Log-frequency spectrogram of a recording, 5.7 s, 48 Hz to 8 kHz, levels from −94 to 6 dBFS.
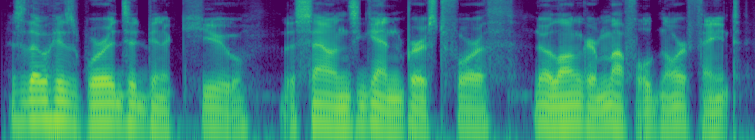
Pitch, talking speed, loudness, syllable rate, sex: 80 Hz, 180 wpm, -18 LUFS, 4.1 syllables/s, male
